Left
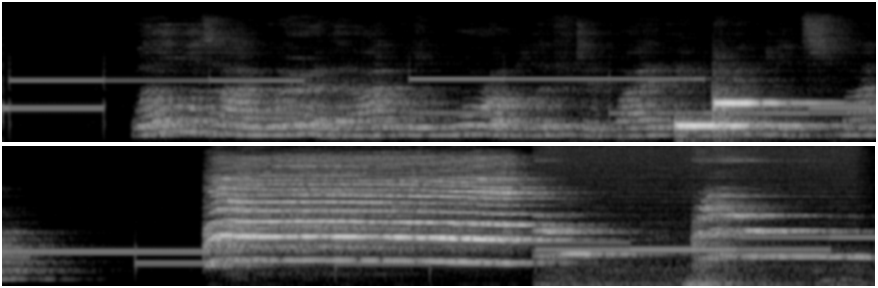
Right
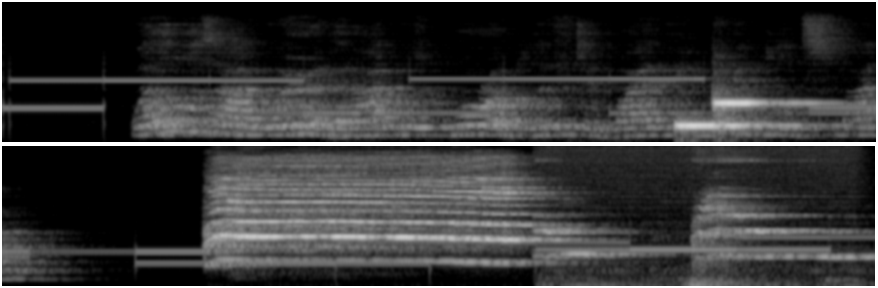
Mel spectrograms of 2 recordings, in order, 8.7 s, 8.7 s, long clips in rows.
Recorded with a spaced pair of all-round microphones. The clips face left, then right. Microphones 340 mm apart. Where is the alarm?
5° right (ahead or behind), 1.9 m.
